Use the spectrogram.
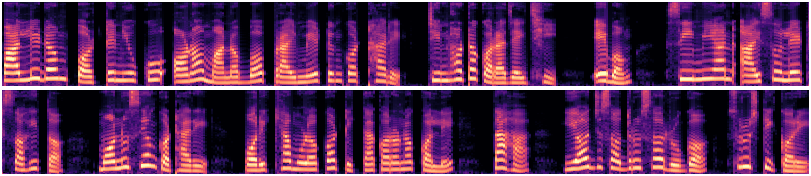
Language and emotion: Odia, neutral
